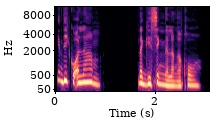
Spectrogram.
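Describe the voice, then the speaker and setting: A woman's voice: mid-range voice, lively intonation, moderate pace, dark tone, dry recording, clean studio sound, close to an everyday voice. A woman voicing a dazed, confused husband in an audio drama, sounding strained and bewildered. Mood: panicky.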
